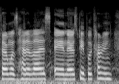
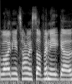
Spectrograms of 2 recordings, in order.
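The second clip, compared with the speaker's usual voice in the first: ordinary talk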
